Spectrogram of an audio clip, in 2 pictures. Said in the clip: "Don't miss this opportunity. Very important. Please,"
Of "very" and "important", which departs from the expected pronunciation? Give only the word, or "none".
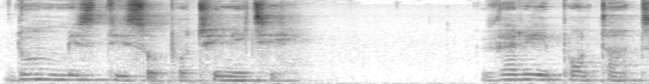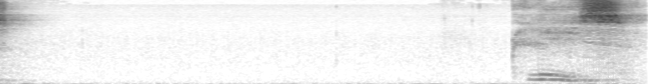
important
